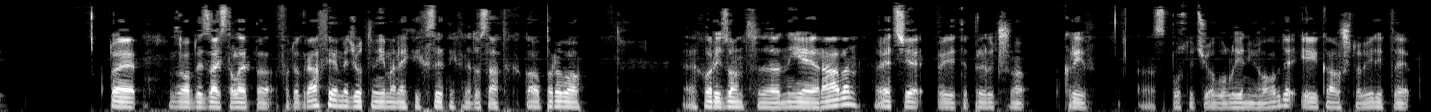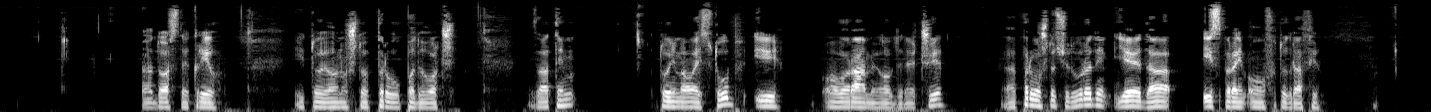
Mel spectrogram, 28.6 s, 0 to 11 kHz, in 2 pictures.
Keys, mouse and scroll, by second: 11.9-20.6 drag.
